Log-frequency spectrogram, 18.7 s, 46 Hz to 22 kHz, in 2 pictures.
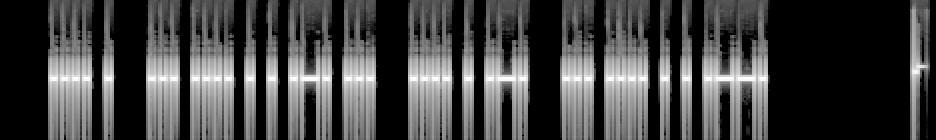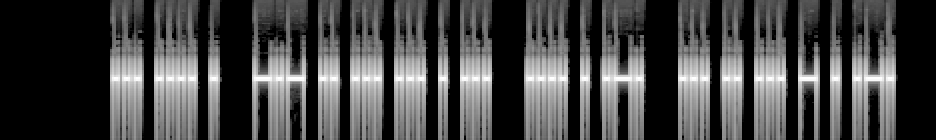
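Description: Morse code at 22 words per minute: a single mid-pitched tone keyed on and off in quick dots and dashes, with a short pause and a brief click partway through.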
